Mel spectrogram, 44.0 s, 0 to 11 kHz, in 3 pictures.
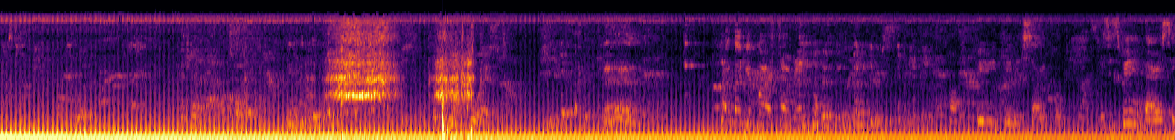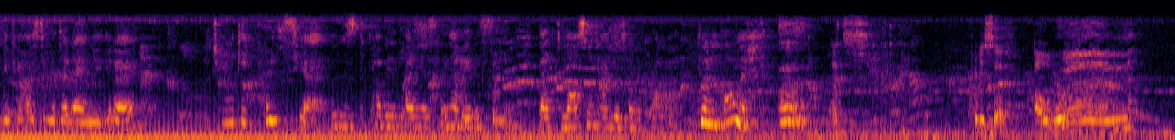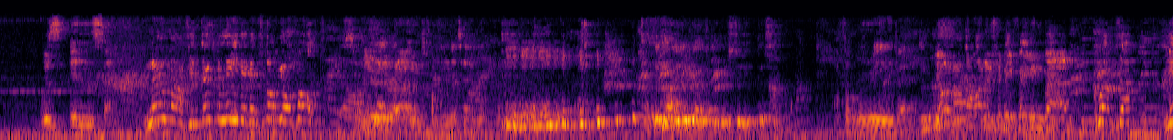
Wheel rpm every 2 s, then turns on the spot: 0, 0, 40, 0, 0, 0, 0, 0, 0, 0, 0, 0, 0, 0, 0, 0, 0, 0, 0, 0, 0, 0.
none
